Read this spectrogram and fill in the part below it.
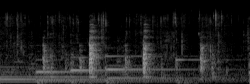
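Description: Ginger garlic paste gets stirred into a chilli chicken mixture, with soft, intermittent scraping and light rustling bursts, quiet and close, no voices.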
